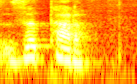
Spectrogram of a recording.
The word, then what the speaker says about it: Zatara: him his name is zatara and if you don't roll the r you're saying it wrong they grabbed they held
